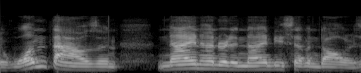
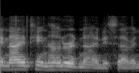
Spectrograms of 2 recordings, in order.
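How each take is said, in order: First: "one thousand nine hundred and ninety-seven dollars" said in measured chunks; spelled out fully. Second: "nineteen hundred ninety-seven" run together quickly; quick casual price. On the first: Coach showing the right way to quote price, deliberately spelled out. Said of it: "you wanna say". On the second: Coach showing the wrong way to quote price, quick and casual. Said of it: "you don't wanna say". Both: Shown as a demonstration.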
